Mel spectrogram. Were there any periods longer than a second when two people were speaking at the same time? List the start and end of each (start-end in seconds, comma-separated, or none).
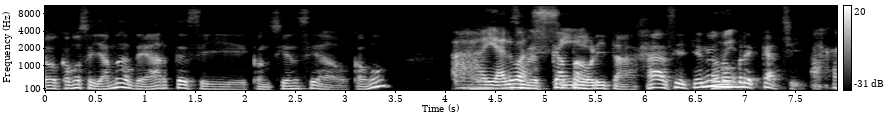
4.2-5.6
